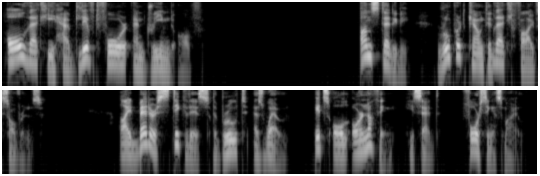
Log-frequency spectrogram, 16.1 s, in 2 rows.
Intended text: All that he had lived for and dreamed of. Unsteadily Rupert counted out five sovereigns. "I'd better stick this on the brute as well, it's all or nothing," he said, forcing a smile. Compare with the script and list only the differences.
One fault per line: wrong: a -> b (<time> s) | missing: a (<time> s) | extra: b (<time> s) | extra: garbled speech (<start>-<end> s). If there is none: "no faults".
wrong: out -> that (7.3 s)
missing: on (11.1 s)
